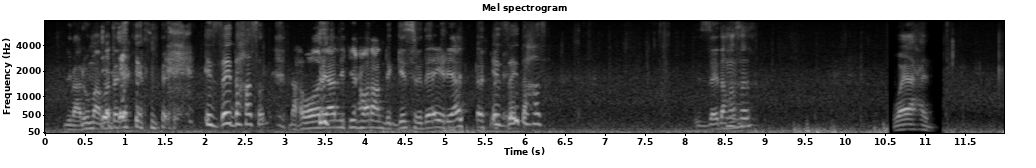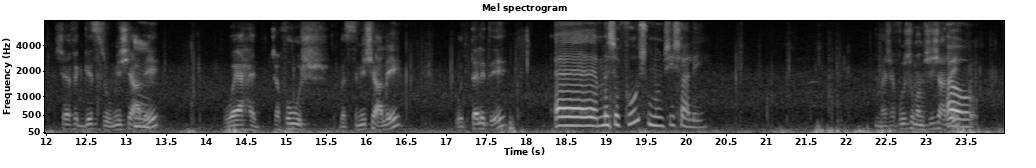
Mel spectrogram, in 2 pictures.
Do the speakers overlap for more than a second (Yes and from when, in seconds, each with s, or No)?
No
